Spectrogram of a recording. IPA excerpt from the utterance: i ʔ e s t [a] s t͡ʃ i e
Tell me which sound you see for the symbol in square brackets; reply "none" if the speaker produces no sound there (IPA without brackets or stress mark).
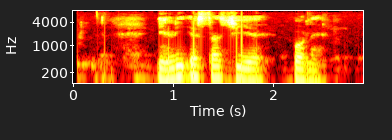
a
